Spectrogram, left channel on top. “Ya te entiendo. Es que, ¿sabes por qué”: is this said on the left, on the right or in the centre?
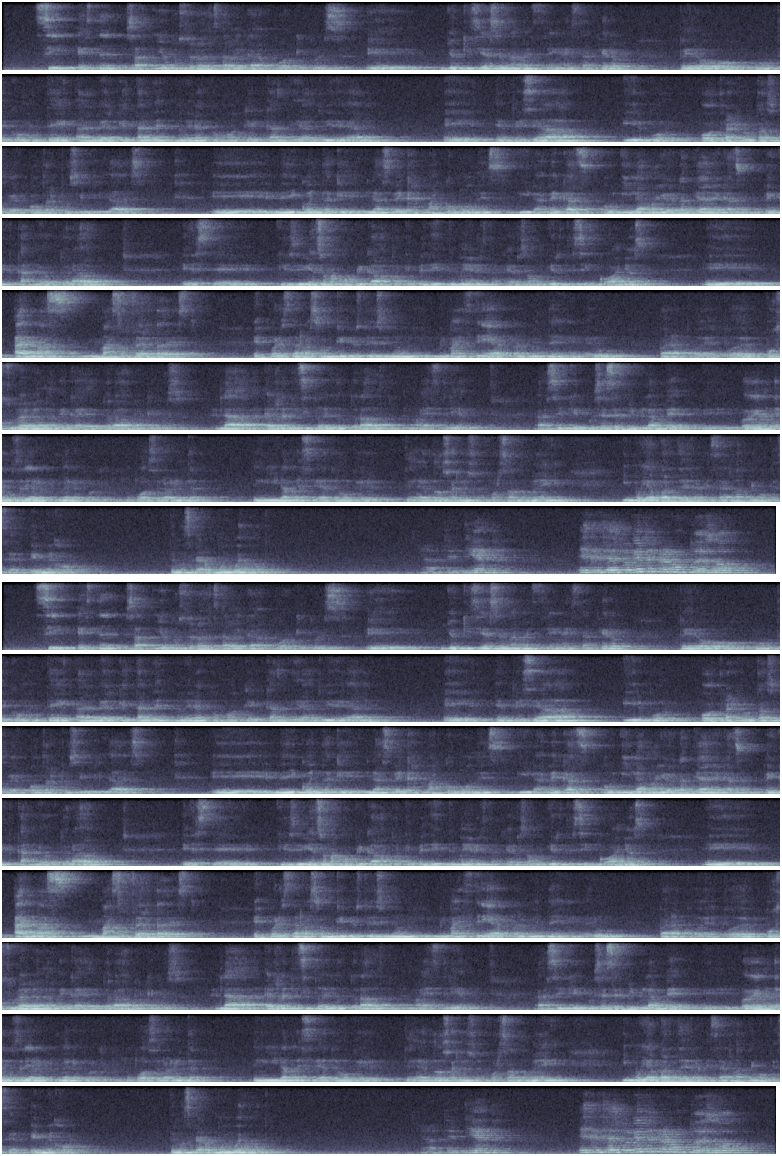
Left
